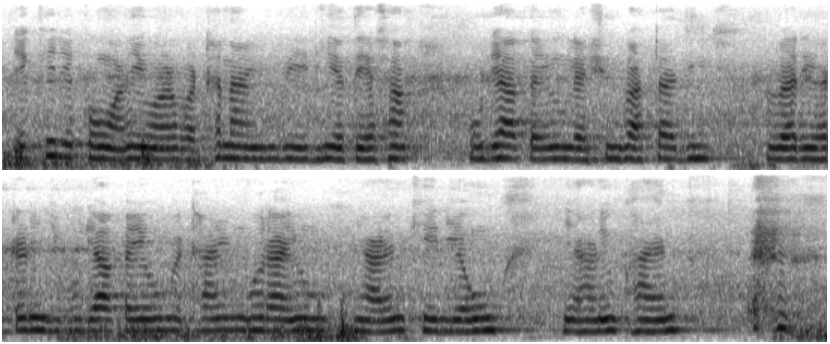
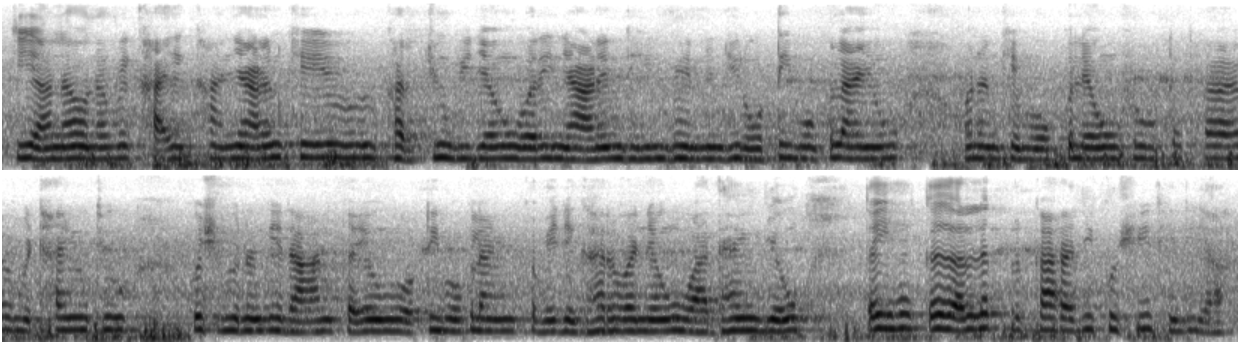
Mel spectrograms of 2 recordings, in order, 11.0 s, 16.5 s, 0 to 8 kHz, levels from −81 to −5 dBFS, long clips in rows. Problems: constant background noise, echo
